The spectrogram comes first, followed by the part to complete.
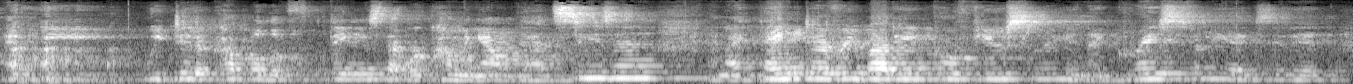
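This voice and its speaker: A woman tells a casual story on a convention stage, in an animated way. Her voice is fairly high. It is picked up from far away in a reverberant, slightly noisy hall. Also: fast. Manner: animated storyteller quoting others. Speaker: voice actor, panel guest. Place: large expo stage.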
